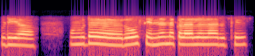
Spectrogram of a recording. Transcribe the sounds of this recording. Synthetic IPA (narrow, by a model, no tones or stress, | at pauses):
ɐpːɐɽɪjaː | ʊŋɡɪʈːɐɾoːsɛnːɐnːɐkɐɭɐɐlɐlːãːɪɾɯkːɯ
